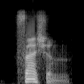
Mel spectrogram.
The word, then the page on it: fashion: British English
